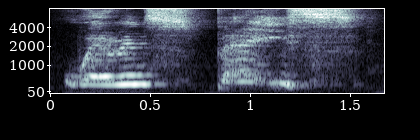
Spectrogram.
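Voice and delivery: high, loud, stretched-out shout of joy; Danny shouting with joy as they float in space; excited yell. Acted. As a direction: yell it like a thrilled kid. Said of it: "Danny yelled".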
